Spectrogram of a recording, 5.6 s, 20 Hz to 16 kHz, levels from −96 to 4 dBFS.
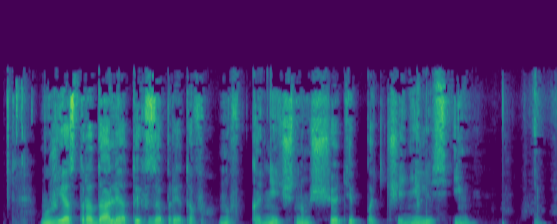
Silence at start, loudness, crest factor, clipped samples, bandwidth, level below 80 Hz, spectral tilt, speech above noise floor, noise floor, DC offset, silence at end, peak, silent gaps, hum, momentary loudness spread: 0.05 s; -25 LUFS; 26 dB; under 0.1%; 11.5 kHz; -56 dBFS; -2.5 dB/octave; 26 dB; -53 dBFS; under 0.1%; 0.15 s; -2 dBFS; none; none; 18 LU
